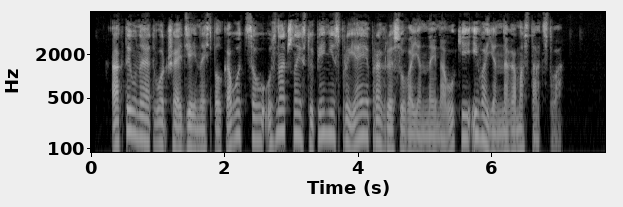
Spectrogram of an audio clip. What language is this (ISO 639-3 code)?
bel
